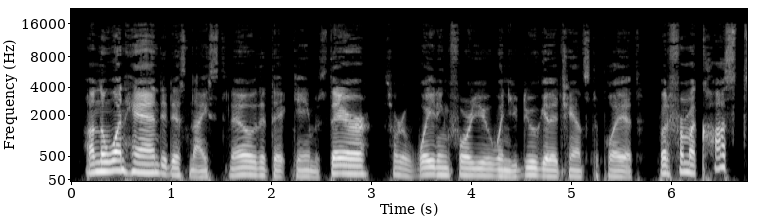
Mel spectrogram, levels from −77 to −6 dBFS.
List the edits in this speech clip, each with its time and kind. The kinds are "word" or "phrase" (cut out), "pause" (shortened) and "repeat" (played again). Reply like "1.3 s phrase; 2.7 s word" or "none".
5.7 s pause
